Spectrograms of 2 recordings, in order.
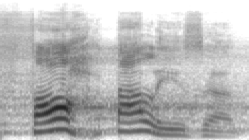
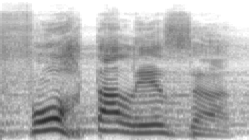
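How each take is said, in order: First: It is said with a Cearense accent. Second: It is said with a Southeastern Brazilian accent. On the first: "Você vai dizer Fortaleza. Você fala assim" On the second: "Pergunta para um sudestino"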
